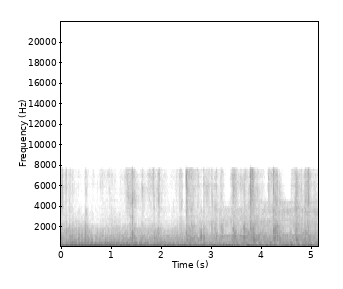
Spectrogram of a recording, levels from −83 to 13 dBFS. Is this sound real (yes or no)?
no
